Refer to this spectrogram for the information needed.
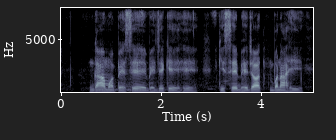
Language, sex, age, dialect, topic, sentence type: Chhattisgarhi, male, 18-24, Eastern, banking, question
